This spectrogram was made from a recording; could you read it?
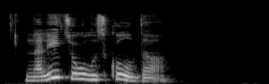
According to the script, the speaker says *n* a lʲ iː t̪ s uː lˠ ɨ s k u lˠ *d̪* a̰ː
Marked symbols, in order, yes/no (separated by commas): yes, yes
